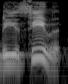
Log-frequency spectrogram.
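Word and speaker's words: receive: একই রকমভাবে আর ই সি ই আই ভি ই, রিসিভ।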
